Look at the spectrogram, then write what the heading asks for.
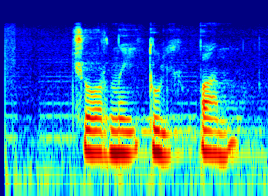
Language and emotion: Russian, neutral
